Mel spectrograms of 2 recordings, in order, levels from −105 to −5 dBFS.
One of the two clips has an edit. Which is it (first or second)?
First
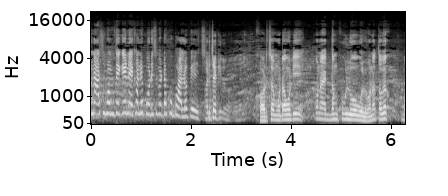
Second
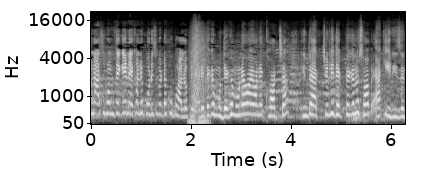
second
